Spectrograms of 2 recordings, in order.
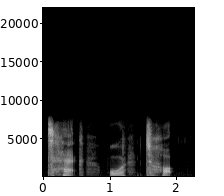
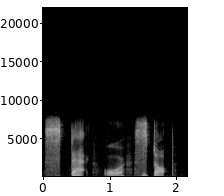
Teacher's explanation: when you put an S in front of those words the aspiration disappears and they use a non aspirated tea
